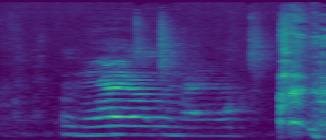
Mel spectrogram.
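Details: Ronnie, a female pet dog, 'talking' while chewing during a casual indoor moment, recorded on an iPhone: a sustained, tonal, moaning vocalization held for over a second at steady pitch, then a sudden noisy burst. A woman speaks Bulgarian around it.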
